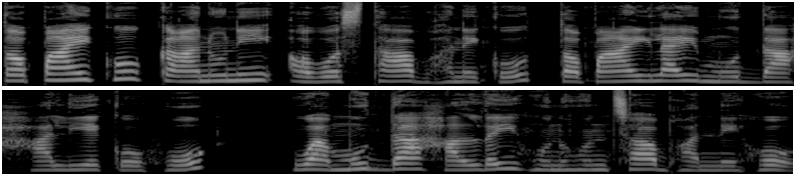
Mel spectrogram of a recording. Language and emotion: Nepali, neutral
